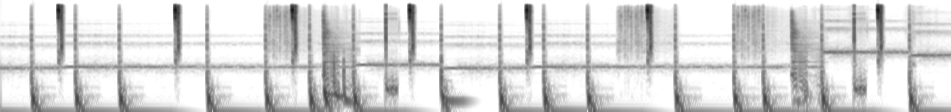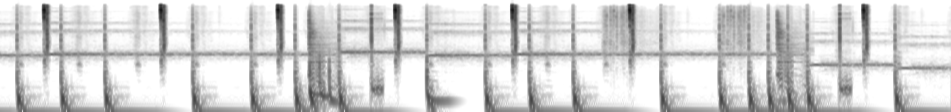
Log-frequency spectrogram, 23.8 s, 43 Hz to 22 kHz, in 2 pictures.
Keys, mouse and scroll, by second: 0.9 alt+right click, 1.3 alt+click, 1.8 alt+right click, 2.2 alt+click, 3.2 alt+right click, 4.3 alt+click, 4.9 alt+right click, 5.8 alt+right click, 6.7 ctrl+b, 7.4 middle click, 7.7-9.1 alt+right drag, 9.1-11.4 drag, 11.4-13.7 ctrl+drag, 13.7 alt+click, 14.1 alt+middle click, 14.6 right click, 15.5 alt+middle click, 17.1-18.8 ctrl+drag, 18.8 right click, 19.2 alt+click, 19.9 right click, 20.3 click, 21.1 alt+right click, 21.7-23.3 alt+middle drag, 23.3 ctrl+s.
